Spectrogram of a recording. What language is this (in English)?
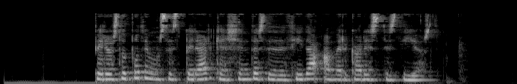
Galician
